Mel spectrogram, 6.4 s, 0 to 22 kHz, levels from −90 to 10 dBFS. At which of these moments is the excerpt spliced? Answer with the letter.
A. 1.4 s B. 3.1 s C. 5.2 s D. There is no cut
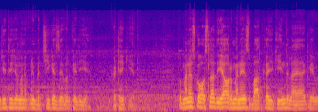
D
